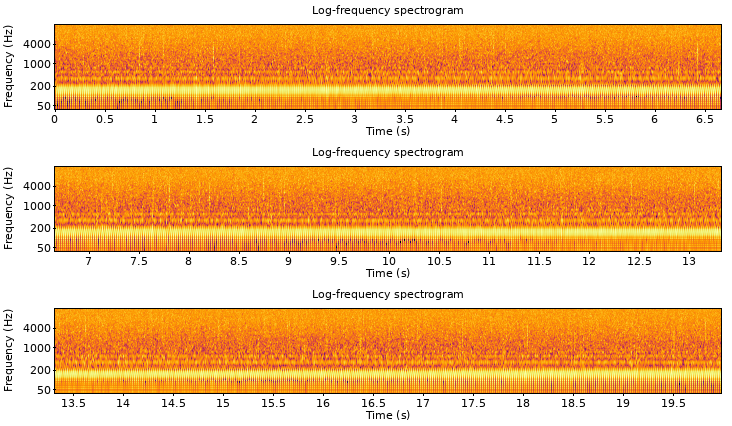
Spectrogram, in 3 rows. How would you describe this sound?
Brus KorgMS20
This is how a Korg MS-20 sounds if you don't play it.
ms-20, noise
